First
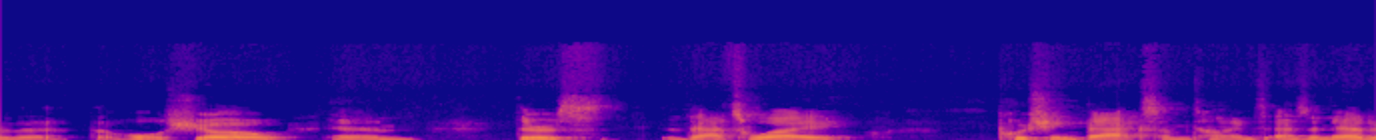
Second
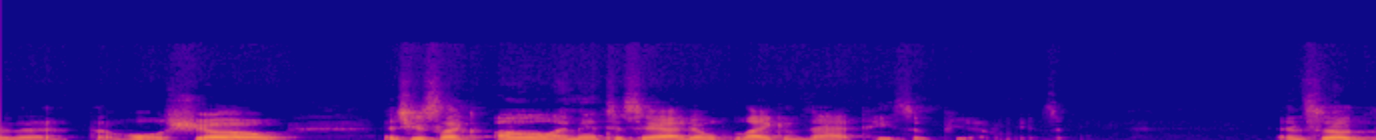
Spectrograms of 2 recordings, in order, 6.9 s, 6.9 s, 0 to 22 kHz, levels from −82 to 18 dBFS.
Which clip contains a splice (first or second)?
first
